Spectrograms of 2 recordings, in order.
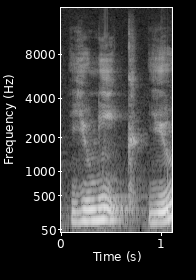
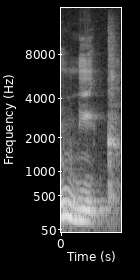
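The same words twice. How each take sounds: First: Unique drawn out slowly, yoo-neek; slow model of Unique; slow pronunciation. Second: Said in the usual way. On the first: Shown as a demonstration. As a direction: stretch Unique for the learners. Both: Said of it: "এটার প্রনাউন্সিয়েশনটা".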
